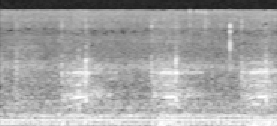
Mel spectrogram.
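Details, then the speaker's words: Quiet motor hum with soft, fairly quick repeating pulses: a BabySteps double electric breast pump just switched on, running in its starting stimulation mode, described as unusually quiet. "one thing that I really like about this pump is is super super quiet like I have never heard a pump this quiet before"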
